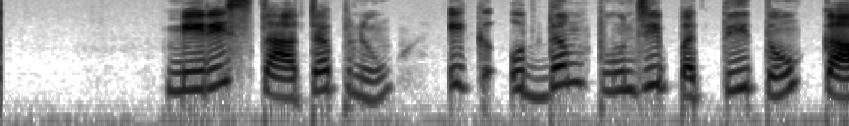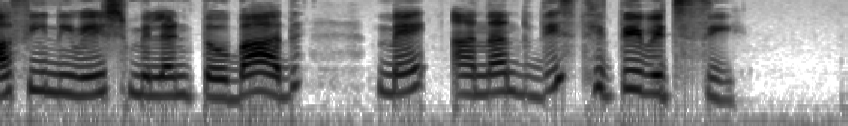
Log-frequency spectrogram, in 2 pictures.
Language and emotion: Punjabi, happy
